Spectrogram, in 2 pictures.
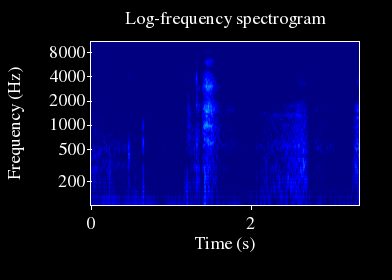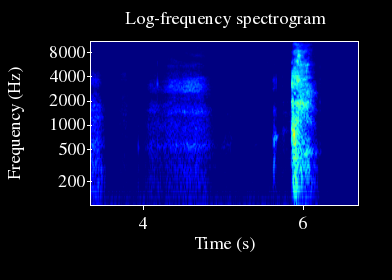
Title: Sneezing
